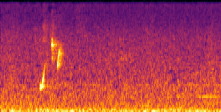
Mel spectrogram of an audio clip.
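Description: Near silence: room tone with a faint low hum, and one faint, short rising chirp about half a second in.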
